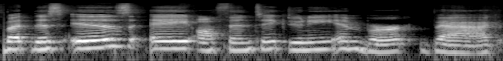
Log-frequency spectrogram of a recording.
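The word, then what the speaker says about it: Dooney & Bourke: stories but it is a duty Burke Dooney and Bourke if you want to pronounce it correctly I myself love duty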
